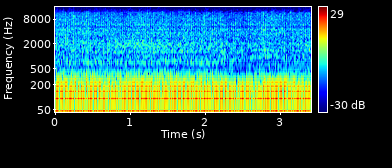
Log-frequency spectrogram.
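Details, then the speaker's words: Honda S2000 AP1 engine warmed up at idle: fast even loud ticking, three or four per second, louder as it warmed; owner suspects valves or timing chain tensioner, not confirmed. "So as you guys heard that noise was pretty loud. You can hear it. It's like ticking. It's not nothing crazy. It's just ticking."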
